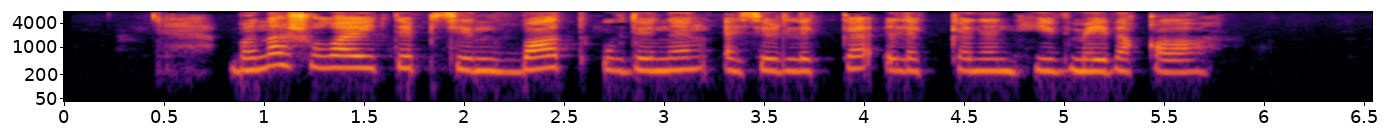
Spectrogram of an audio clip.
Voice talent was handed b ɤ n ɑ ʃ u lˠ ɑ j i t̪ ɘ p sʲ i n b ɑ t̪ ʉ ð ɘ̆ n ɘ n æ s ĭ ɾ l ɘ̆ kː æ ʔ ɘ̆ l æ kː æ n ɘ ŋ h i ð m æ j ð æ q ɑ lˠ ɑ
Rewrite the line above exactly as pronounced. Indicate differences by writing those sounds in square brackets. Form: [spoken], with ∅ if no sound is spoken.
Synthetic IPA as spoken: b ɤ n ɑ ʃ u lˠ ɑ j i t̪ ɘ p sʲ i n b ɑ t̪ ʉ ð ɘ̆ n ɘ [ŋ] æ s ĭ ɾ l ɘ̆ kː æ ʔ ɘ̆ l æ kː æ n ɘ [n] h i ð m æ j ð æ q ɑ lˠ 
